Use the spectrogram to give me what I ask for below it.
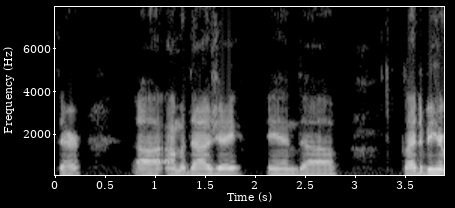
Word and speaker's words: Kiran Amegadjie: The pronunciation, Kiran Amegadjie, that's the name. That's how you pronounce it. So you were close. You were right there, Amegadjie, and glad to be here with you guys.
